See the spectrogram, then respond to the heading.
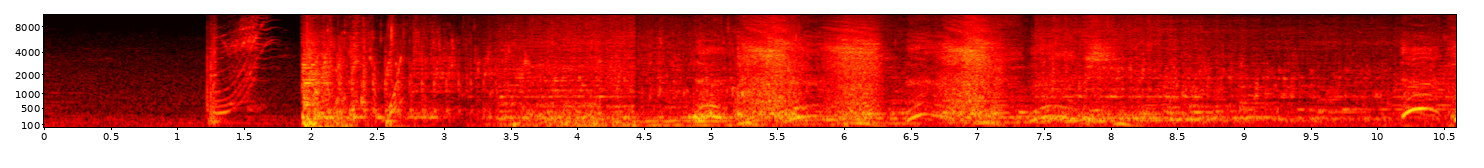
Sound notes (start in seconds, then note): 3.4 toilet flushing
